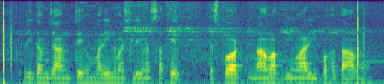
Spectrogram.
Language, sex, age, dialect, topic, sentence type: Hindi, male, 25-30, Awadhi Bundeli, agriculture, statement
